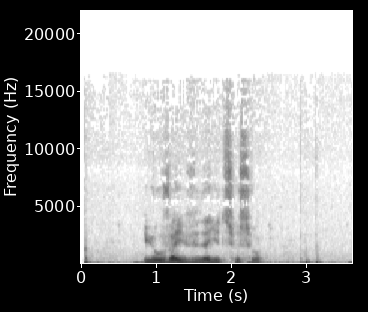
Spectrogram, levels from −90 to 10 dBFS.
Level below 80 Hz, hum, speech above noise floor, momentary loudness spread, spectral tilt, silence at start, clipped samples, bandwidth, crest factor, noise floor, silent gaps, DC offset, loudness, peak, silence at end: -38 dBFS; none; 27 dB; 19 LU; -7 dB/octave; 0.05 s; under 0.1%; 16.5 kHz; 18 dB; -47 dBFS; none; under 0.1%; -21 LUFS; -6 dBFS; 0 s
